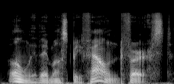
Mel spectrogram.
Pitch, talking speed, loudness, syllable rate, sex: 95 Hz, 205 wpm, -19 LUFS, 4.5 syllables/s, male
